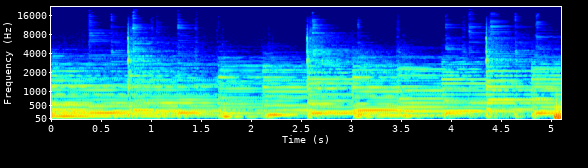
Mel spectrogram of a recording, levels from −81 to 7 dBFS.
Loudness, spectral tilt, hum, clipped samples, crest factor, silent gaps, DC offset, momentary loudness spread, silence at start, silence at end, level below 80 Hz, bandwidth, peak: -22 LUFS; -6.5 dB/octave; none; under 0.1%; 16 dB; none; under 0.1%; 4 LU; 0 s; 0 s; -46 dBFS; 17.5 kHz; -4 dBFS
